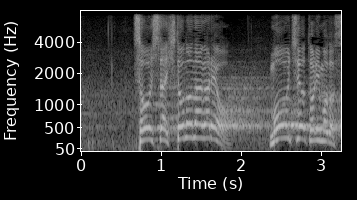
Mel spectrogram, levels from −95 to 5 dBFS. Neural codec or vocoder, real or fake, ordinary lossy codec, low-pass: none; real; none; 7.2 kHz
